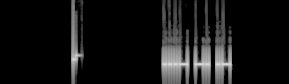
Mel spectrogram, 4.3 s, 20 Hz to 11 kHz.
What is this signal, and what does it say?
Morse code, heard as a keyed tone, about 30 wpm, 700 Hz. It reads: VNA
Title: All Cut Numbers - 3-Digit 30wpm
